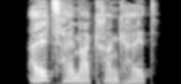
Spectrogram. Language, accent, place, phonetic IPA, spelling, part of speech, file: German, Germany, Berlin, [ˈalt͡shaɪ̯mɐˌkʁaŋkhaɪ̯t], Alzheimer-Krankheit, noun, De-Alzheimer-Krankheit.ogg
- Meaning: synonym of Alzheimer (“Alzheimer's disease”)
